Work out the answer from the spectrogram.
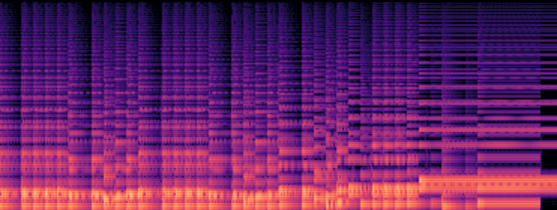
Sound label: Congratulations!; Hang-On; Master System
